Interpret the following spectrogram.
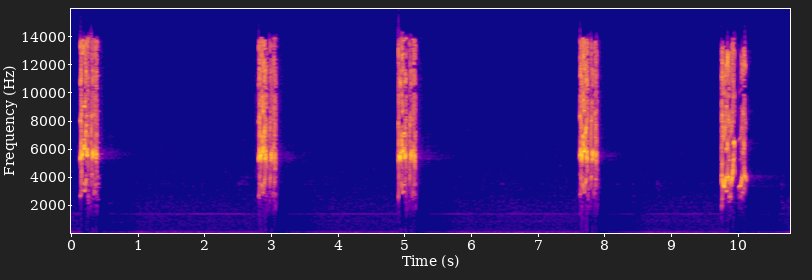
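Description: A small parrot giving short, shrill squawks, five of them about two and a half seconds apart, over a low steady hum.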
